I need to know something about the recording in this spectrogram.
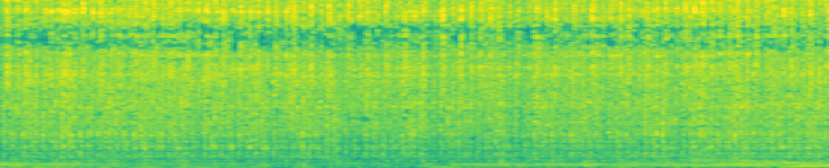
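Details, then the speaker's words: Sewing machine running without fabric: fast steady clatter about four beats a second with a harsh, rough edge over the motor hum; owner suspects the gears running unevenly, gears then removed and oiled. "Nah, saya curiga di area gigi sini suaranya yang sepertinya keras. Jadinya gigi jalannya tidak lancar, jadi suaranya kurang halus."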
